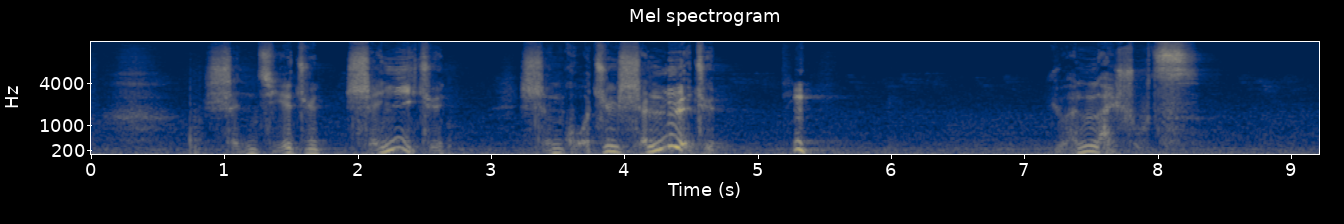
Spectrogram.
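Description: A young man speaks forcefully and with animation, close by.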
